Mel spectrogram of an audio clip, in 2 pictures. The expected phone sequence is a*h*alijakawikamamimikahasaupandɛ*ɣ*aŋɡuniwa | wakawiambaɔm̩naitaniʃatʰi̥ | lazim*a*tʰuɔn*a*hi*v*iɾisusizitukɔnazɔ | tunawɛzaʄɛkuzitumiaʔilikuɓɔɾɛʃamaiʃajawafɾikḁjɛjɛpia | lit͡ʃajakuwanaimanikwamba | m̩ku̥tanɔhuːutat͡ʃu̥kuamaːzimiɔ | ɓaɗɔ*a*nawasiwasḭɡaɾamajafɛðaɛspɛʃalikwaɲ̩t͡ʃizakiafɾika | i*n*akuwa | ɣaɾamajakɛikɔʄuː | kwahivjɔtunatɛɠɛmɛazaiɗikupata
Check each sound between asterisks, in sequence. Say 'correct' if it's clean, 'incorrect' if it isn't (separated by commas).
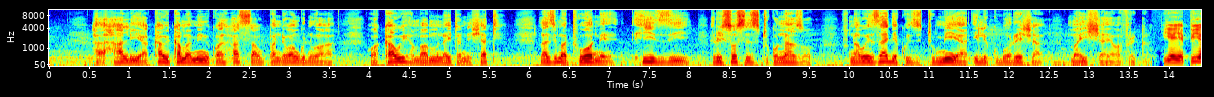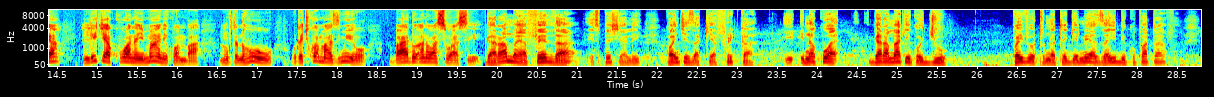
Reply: correct, incorrect, correct, incorrect, incorrect, correct, correct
